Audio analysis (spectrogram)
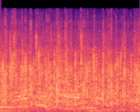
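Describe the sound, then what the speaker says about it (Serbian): An audience at a folklore festival concert applauds a brass band in dense, continuous clapping, with a voice speaking over it. "Molim vas još jedan veliki aplauz za ove sjajne momke"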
